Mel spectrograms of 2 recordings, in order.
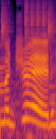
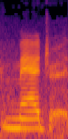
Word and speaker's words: Madrid: this town is called not madrid it's actually pronounced madrid this is a small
